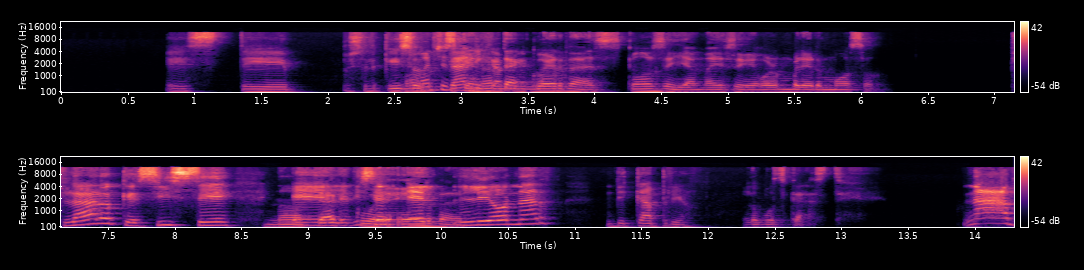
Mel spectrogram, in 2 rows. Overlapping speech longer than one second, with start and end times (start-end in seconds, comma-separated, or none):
2.6-3.9, 8.9-10.3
